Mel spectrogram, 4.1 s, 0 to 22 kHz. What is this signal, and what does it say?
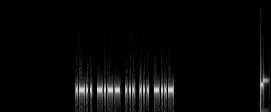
Morse code, heard as a keyed tone, about 44 wpm, 700 Hz. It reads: LYSSX
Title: Code Groups - 5 Letters - 45wpm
